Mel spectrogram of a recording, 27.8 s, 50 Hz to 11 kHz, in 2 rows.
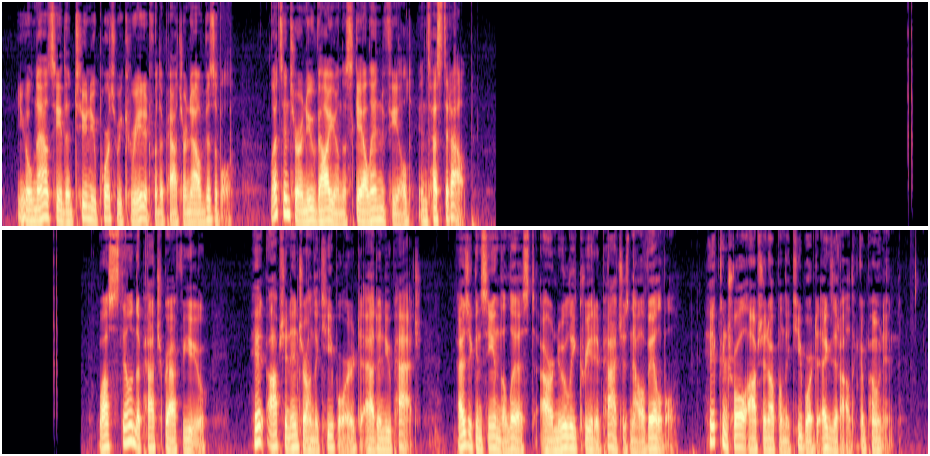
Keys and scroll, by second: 0.5 ctrl+alt+Up, 4.4 Right, 6.7 8, 6.9 Return, 13.7-14.6 typing, 15.8 alt+Return, 24.7 ctrl+alt+Up.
